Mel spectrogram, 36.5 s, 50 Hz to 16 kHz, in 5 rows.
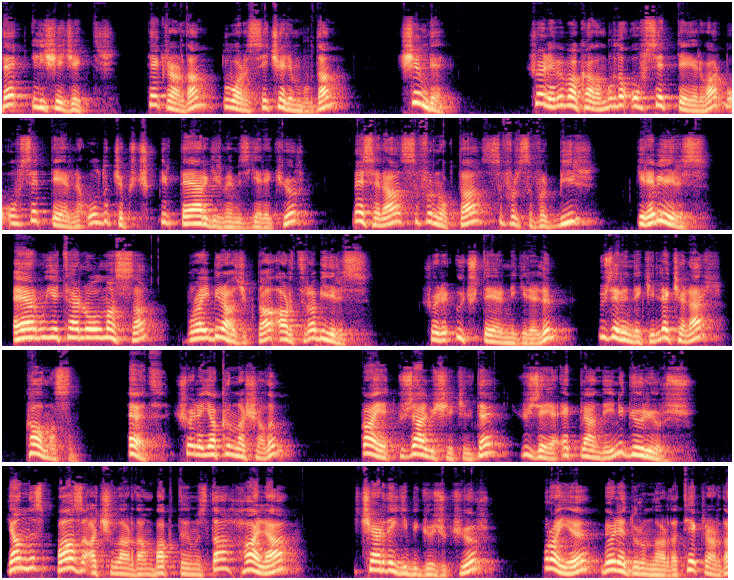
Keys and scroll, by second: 12.4 BackSpace, 13.5 1, 16.3 BackSpace, 17.3 2, 17.7 Return, 20.0 BackSpace, 20.9 3, 35.3 BackSpace, 36.0 5.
